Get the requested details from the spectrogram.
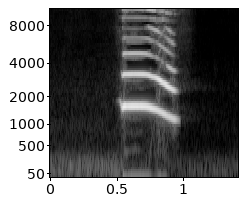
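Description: A deer gives a single clear, whistled call that holds steady and then slides downward.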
